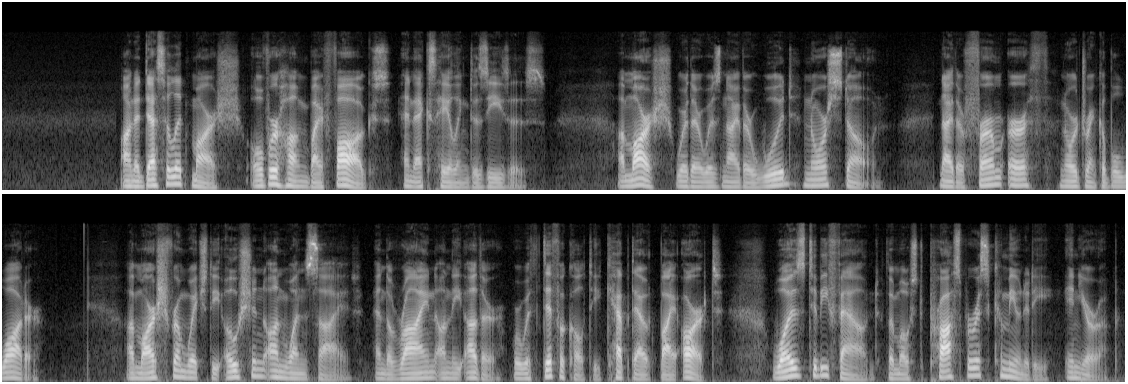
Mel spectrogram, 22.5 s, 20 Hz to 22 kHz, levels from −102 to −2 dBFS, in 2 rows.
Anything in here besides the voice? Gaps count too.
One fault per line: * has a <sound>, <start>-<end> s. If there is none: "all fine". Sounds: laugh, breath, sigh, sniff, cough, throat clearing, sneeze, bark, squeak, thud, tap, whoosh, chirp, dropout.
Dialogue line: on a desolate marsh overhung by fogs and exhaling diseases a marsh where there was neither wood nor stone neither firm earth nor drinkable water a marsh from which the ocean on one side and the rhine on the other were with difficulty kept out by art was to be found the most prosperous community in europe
all fine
